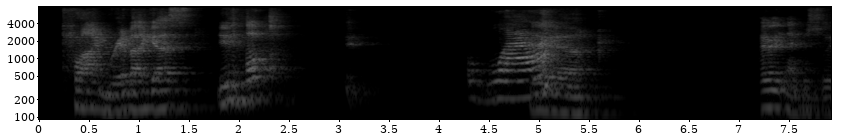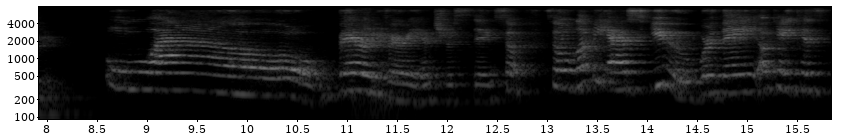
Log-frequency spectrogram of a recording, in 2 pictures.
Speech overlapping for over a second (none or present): none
